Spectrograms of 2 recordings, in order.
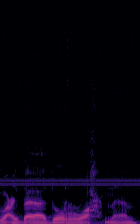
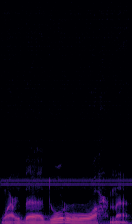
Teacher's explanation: We should hear the tapping sound followed by the dragging of the tongue backwards against the roof of the mouth. · Shown in: second take · And that is why they say the ra has the characteristic of inhiraf.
